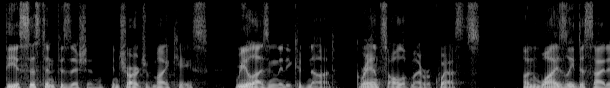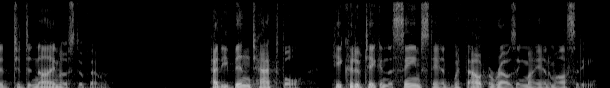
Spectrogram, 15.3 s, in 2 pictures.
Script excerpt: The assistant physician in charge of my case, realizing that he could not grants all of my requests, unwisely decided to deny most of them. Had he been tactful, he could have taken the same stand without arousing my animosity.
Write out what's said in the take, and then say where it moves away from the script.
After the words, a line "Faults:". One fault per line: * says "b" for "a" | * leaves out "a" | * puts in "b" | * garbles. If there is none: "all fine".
The assistant physician in charge of my case, realizing that he could not grants all of my requests, unwisely decided to deny most of them. Had he been tactful, he could have taken the same stand without arousing my animosity.
Faults:
all fine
